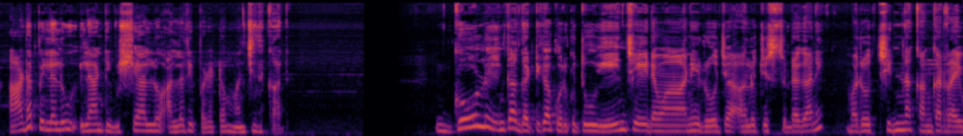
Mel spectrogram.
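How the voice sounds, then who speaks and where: A woman storyteller narrating a novel aloud in a steady, even manner with a husky voice. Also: fairly low pitch.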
